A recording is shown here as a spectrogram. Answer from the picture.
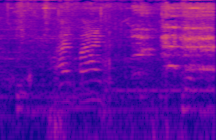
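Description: A rooster crowing, one held call that starts about one and a half seconds in.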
